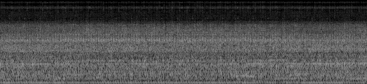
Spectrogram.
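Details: 2010 BMW X5 E70 with N55 engine idling steadily after a no-crank complaint blamed on the starter: even hum and hiss, no knocks or misses, battery reading about 14.9 V while running; normal idle.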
